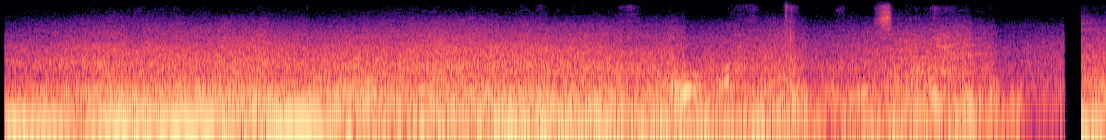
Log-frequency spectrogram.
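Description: Street traffic: a car driving past close by, with a heavy low rumble that is strongest in the first couple of seconds and eases off after.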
